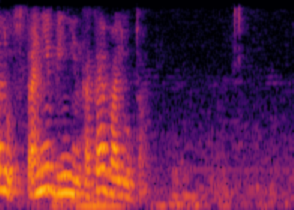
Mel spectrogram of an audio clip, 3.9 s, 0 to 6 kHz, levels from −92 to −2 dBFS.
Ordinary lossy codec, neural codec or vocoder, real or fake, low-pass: AAC, 24 kbps; none; real; 5.4 kHz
